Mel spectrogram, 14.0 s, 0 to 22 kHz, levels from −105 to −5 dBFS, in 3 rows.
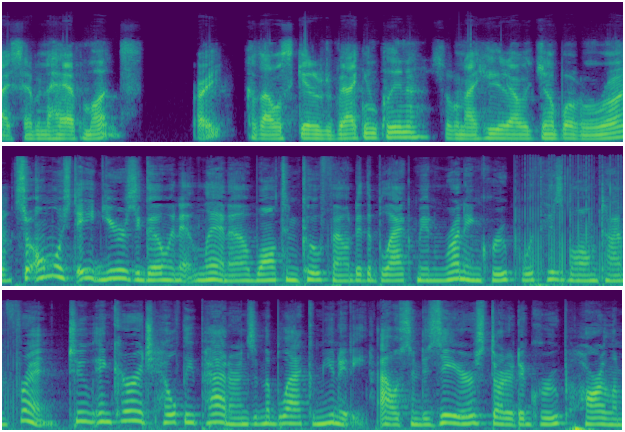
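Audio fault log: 8.48–9.42 s, buffer tearing. The writer and reader of a ring buffer have slipped out of step and cross inside each period. A small sliver of every buffer, a few percent, replays audio from roughly 70 ms earlier. Hard joins sit on both sides of that sliver. The repeating splice makes a robotic buzz at 50 Hz, which points to a buffer period of 20 ms. The buzz runs steadily through this stretch and rides on the signal.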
